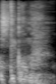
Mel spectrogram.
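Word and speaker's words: Istiqomah: kitabnya termasuk manhajul Isti istikomah ini bacanya istikomah tapi tujuannya untuk meremekan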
